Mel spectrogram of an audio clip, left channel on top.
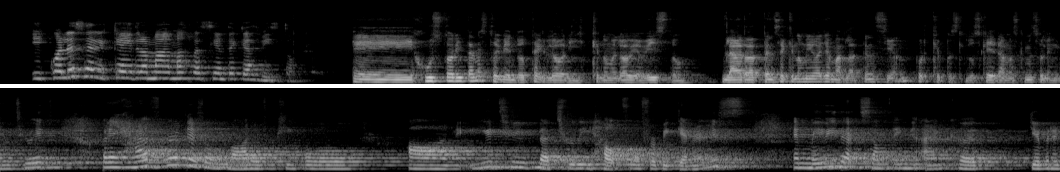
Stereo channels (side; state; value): both; different; correlation -0.01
